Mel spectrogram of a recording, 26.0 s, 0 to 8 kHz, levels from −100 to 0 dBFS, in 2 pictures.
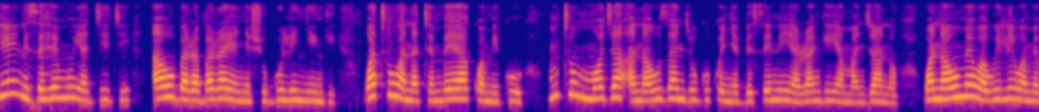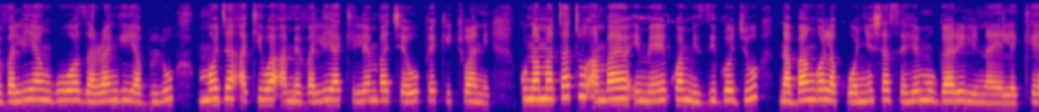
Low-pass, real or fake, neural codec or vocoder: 7.2 kHz; real; none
